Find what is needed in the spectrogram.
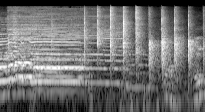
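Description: A group of voices ends a song on a long held note, with party horns blowing, then hands start clapping in an even beat of about five claps a second from around two seconds in.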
